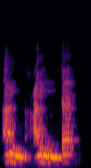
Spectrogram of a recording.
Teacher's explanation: नून साकिन के बाद आइन, अब नून जाहिर करके पढ़ा जा रहा है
